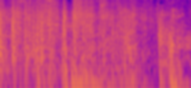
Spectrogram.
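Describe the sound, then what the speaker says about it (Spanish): Gunfire in the battle-royale game Call of Duty Warzone crackles in quick bursts, a sharp volley of shots near the start and another near the end, loud over a busy game background. "Están disparando."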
